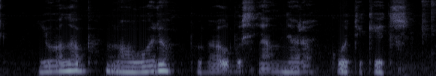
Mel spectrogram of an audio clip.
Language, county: Lithuanian, Telšiai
